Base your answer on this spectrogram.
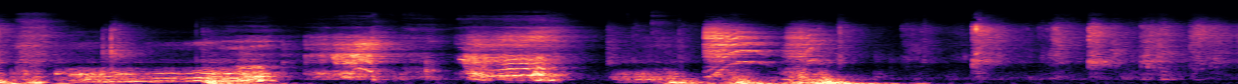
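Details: French Bulldog wanting to be with his owner, indoors in a small room: a run of nasal whines, grunts and snuffling vocalisations in uneven bursts, some drawn out over a second or two, with short gaps and tapping between them.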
